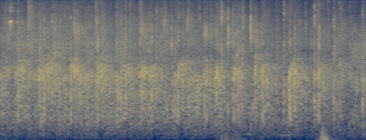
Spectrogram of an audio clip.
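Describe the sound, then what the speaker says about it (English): An audience at a guide dog school graduation claps, a dense, steady applause that stays fairly loud and even from start to finish. "Let's give Marissa a round of applause as she comes up here."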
